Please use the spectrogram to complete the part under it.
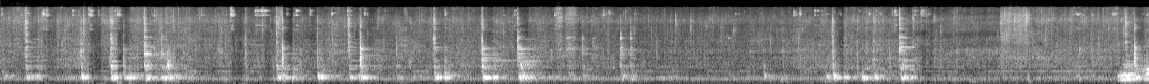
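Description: Chopped ingredients fry in hot oil in a pan for a cumin-tomato upma with field beans, a dense close sizzle broken by repeated scraping stirs of a utensil against the pan.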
